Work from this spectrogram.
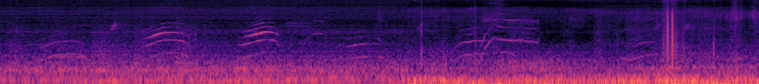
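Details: Fawn-coloured fluffy kitten wanting to go outside with its mother cat, giving a series of short rising-falling mews, several in quick succession, over a steady low rumbling background noise with a few clicks.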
